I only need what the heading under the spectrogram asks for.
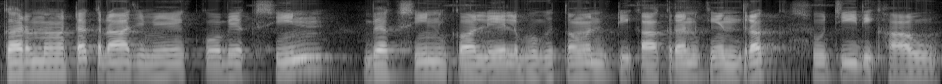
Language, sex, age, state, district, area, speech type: Maithili, male, 18-30, Bihar, Saharsa, rural, read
